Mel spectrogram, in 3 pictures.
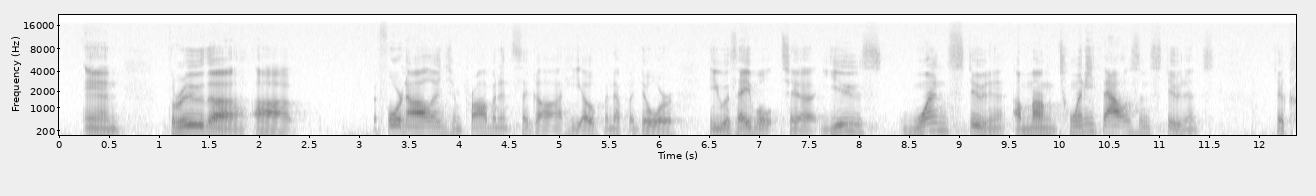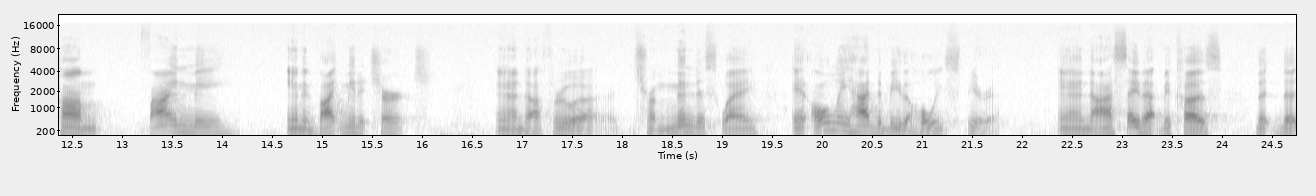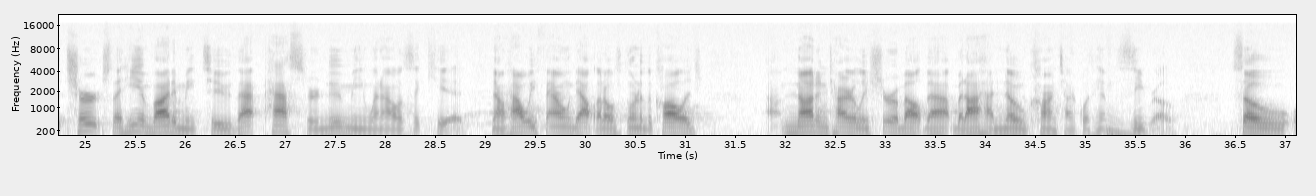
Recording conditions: large echoing room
